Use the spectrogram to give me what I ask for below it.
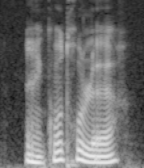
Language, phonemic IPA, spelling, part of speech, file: French, /kɔ̃.tʁo.lœʁ/, contrôleur, noun, Fr-contrôleur.ogg
- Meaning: 1. controller, inspector 2. conductor, driver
